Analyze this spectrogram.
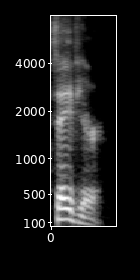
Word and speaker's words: Xavier: Xavier.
